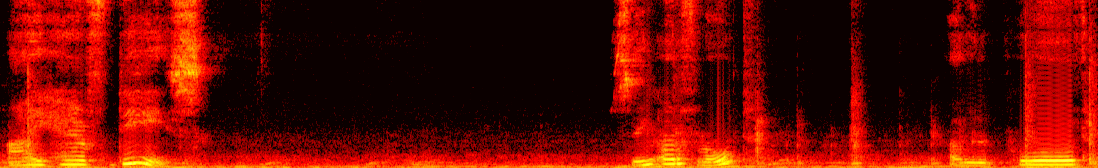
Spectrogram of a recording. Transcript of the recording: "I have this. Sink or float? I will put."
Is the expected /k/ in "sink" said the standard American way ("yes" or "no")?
no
